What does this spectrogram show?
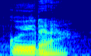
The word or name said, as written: kuira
